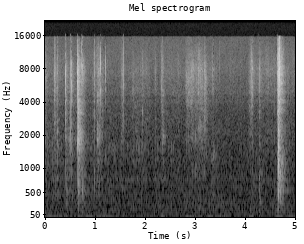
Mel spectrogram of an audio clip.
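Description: Playing cards are handled through a 190 degree helix false cut, giving soft rustles and light slides with two sharp snapping clicks standing out, quiet and close with pauses between movements.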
